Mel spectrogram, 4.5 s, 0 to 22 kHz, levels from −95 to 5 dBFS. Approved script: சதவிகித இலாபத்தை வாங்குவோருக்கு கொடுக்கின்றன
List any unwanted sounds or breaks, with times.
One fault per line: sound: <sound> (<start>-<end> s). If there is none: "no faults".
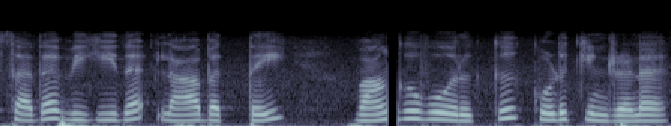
sound: dropout (2.6-2.7 s)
